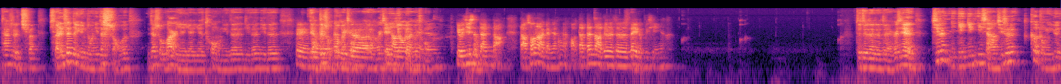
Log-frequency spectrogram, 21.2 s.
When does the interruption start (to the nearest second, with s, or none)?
6 s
